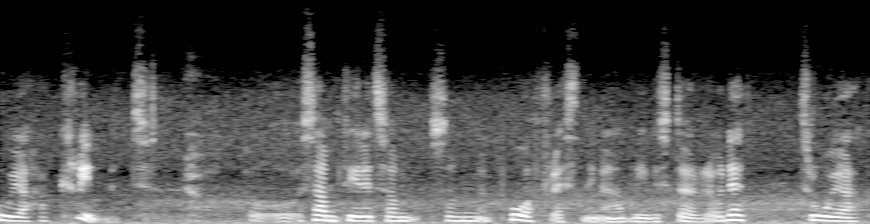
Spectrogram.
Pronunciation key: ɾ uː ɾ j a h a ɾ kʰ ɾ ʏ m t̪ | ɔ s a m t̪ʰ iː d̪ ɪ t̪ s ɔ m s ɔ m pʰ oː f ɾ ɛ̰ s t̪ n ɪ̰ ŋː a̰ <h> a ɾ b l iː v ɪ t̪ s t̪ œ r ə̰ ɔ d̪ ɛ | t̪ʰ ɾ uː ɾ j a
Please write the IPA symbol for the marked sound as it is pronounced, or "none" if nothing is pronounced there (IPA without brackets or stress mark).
h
